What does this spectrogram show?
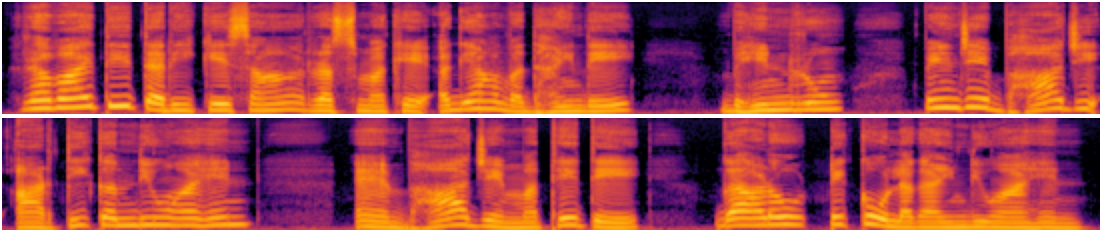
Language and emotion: Sindhi, neutral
